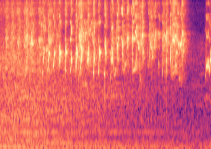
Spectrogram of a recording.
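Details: Young lovebirds still learning their song, meant to prompt reluctant lovebirds to sing: a steady, rapid stream of high buzzy chirps, roughly six per second, which stops abruptly near the end.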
